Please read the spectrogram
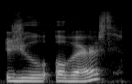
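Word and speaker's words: jour ouvert: But the origination for Juvet, is broken down version of the French Joue Ouvert. I don't know if I butchered it. I tried. – Yes, yeah, it sounded real good.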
